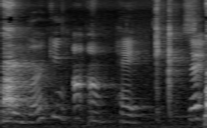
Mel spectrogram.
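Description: A dog barking excitedly in about five quick, sharp barks, roughly two a second.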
